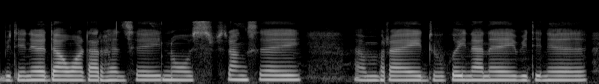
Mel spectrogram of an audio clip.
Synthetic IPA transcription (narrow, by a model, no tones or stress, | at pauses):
bidinɯdawaʈaɾɦənsɯjnɔspʰɾaŋsɯj | ambʱɾajdukɯjnanɯjbidinɯ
